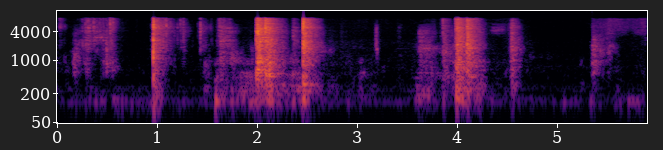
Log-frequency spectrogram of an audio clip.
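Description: Upper Deck card packs and their metal tin being handled on a glass counter: a sharp knock about a second in, then crinkly rustling of the packs' wrappers around two seconds and again around four seconds.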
